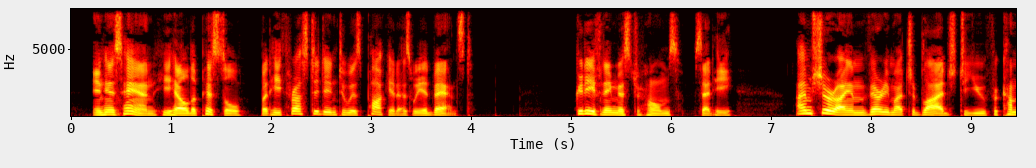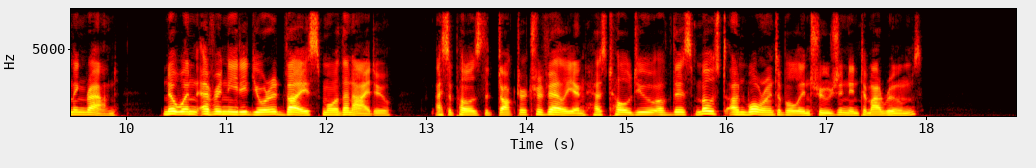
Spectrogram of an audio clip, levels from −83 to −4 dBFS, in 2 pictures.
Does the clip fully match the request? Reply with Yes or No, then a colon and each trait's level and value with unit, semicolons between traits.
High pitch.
No: medium, 145 Hz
